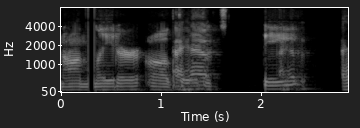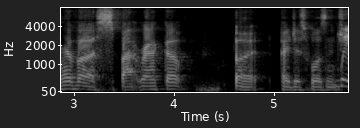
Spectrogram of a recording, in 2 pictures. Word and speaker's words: Spotrac: Spot rack? No way. Isn't it like Sport Track? It is spelled out on my screen, SPOTRAC. Okay, I'm the one wrong then.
